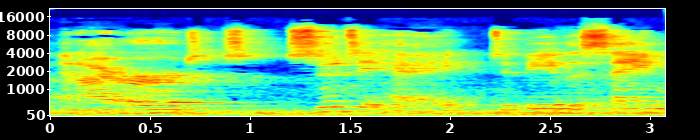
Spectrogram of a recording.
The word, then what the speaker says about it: Syntyche: It says, I urge Euda and I urge Suntihe to be of the same mind in the Lord. We could also do the English pronunciation, Euda or Syntyche, to be of the same mind in the Lord.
